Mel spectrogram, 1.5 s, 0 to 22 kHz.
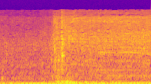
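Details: Suzuki X-90 power window: a low, even motor drone as the glass runs down, with no stalling or grinding, so the motor works normally. The driver's window motor had failed and was being replaced; the passenger's works.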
